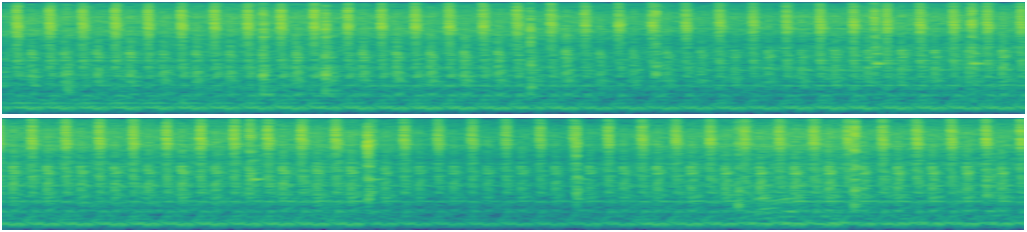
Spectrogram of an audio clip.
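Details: Subaru engine, mystery noise: sharp, steady knock about four times a second through the idle, clearly above the engine hum; listeners can't place the side, possibly passenger side. Origin unknown.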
